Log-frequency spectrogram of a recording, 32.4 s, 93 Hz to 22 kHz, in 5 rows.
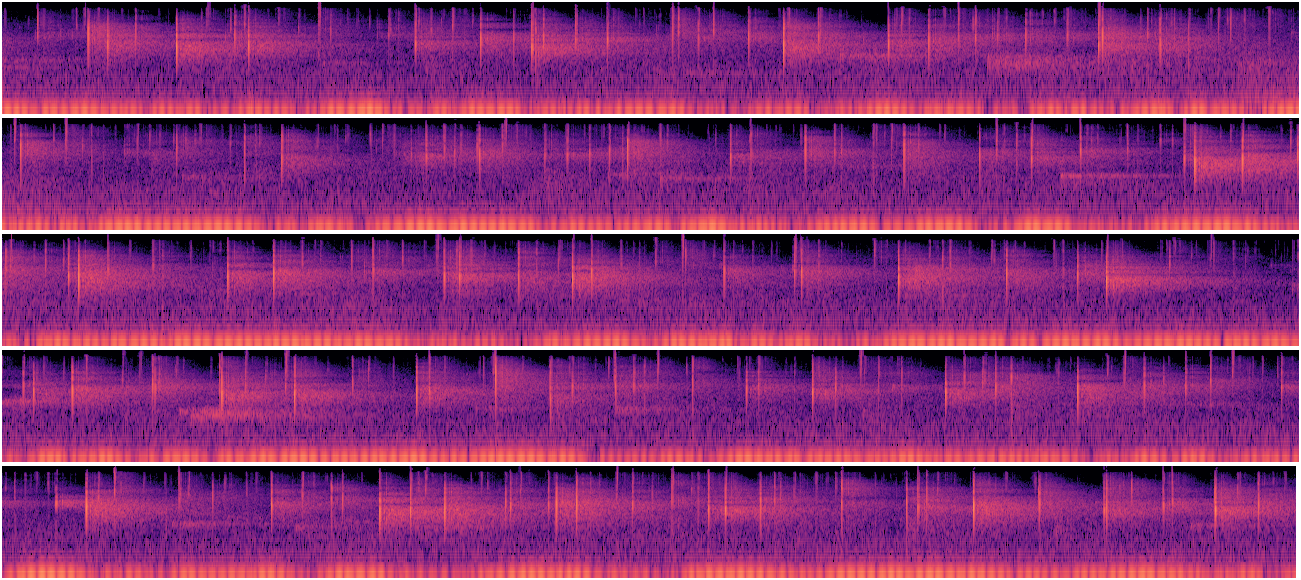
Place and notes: Baggböle kraftverk, Umeå. Raindrops from leaking - Baggböle kraftverk, Umeå. Raindrops from leaking roof#2
Baggböle kraftverk
Recorded inside the abandoned turbine sump whilst raining outside. Drips from leaking roof.
Sweden, 6 May 2011, ~16:00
